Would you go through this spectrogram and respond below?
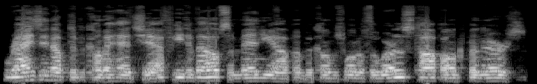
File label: story voiceover; yumpod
